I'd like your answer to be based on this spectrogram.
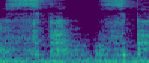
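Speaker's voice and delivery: "Sp" voiceless and soft, repeated; breathed sound demo. Shown as a demonstration. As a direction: breathe "sp" out without voice. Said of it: "oops, breathe it on the paper".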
